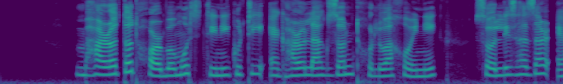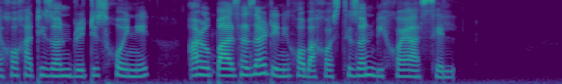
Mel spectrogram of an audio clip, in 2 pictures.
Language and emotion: Assamese, neutral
